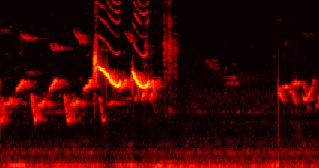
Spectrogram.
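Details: Common iora song in the morning: scattered soft chirps, then two loud clear whistles sliding down, followed by quieter twittering notes near the end.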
